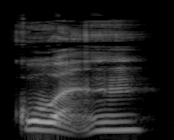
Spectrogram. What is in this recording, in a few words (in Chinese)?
"gun3", Chinese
